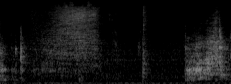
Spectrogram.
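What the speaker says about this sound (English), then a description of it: "we're going to trim some off of the bottom" A paper trimmer blade slicing through card panel paper, heard as two or three close, dry rasping strokes with short pauses between, fairly quiet and with no talking.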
